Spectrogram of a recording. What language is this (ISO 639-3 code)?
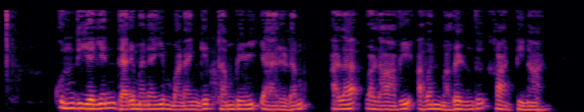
tam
